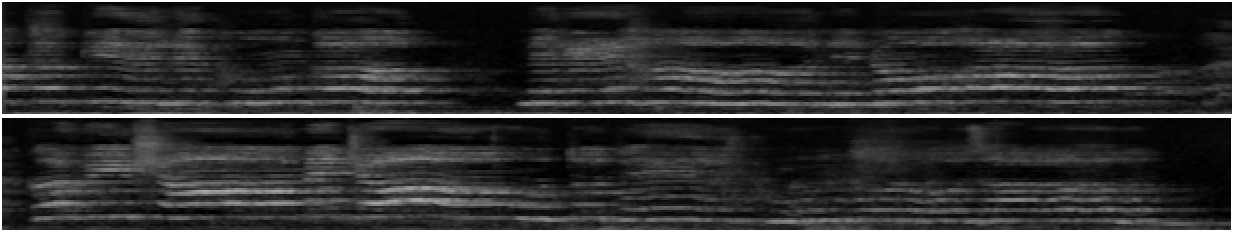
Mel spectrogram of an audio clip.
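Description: A female voice chanting an Urdu salam unaccompanied: one melodic vocal line in long phrases, with short breaths about two and six seconds in.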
